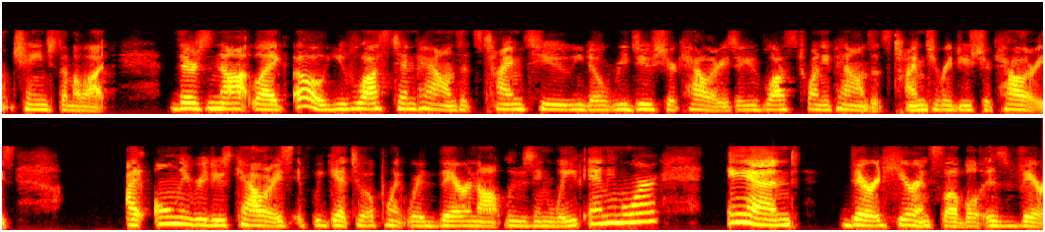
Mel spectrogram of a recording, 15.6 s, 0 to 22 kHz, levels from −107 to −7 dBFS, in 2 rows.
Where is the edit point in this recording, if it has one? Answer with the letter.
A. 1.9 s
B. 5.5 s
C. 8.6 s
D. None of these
D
